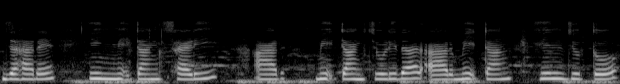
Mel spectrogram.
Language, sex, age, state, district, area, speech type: Santali, female, 18-30, West Bengal, Paschim Bardhaman, rural, spontaneous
